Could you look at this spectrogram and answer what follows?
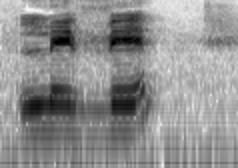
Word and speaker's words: levé: E o lever, que se fala como se escreve, a única coisa é que esse acento agudo lá, como a gente já falou antes, tem esse som mais fechado.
